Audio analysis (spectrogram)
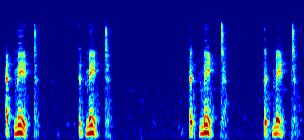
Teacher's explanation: the second syllable stressed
